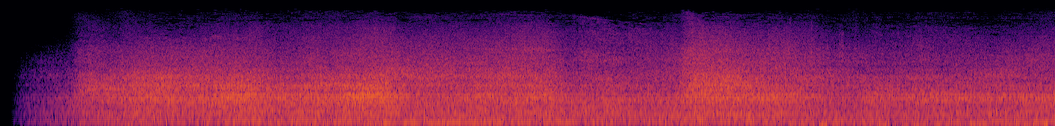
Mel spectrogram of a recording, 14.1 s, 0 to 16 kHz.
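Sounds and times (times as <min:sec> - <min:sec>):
highway traffic: 0:00.2 - 0:14.0.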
